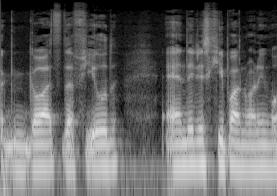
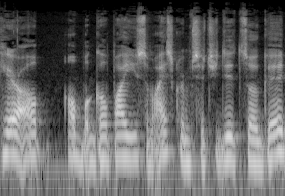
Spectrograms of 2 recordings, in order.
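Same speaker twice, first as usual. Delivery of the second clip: put-on young child voice; 4 semitones higher than usual. Retelling a scene of Naruto and Sasuke coming home from the academy: kid voice as Naruto. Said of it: "Trying to do like a kid voice".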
